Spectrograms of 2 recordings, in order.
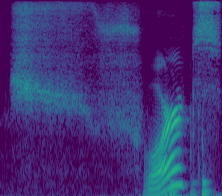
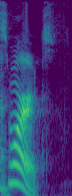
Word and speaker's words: Swartz: dental lab d and Schwarz no that's not right what is it good not bad I went instantly to the Schwarz be with you but I know that's not right how do you say your last name we say it h Schwarz yeah sarts but you can call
